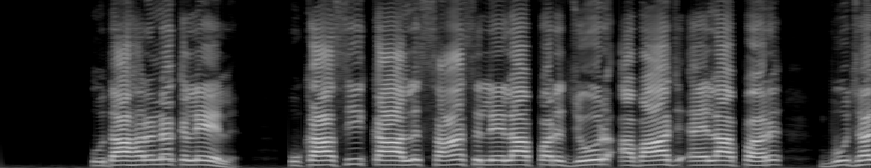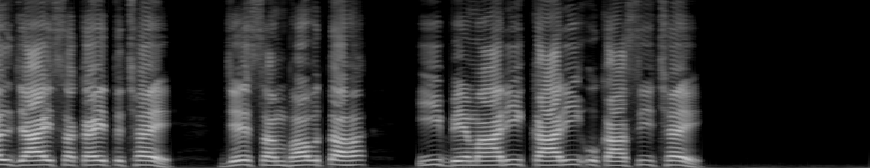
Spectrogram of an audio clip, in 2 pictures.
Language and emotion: Maithili, neutral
